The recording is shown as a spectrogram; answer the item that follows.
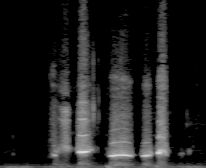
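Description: A person whistles the opening melody of a song as a short run of clear, bright notes, one held longer than the others, then stops. Nothing else is heard.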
